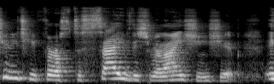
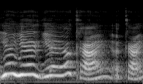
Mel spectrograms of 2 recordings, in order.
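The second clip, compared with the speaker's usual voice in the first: high, keen yeah-yeah of an eager partner; mock-eager partner babbling yes; 11 semitones higher than usual. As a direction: gush agreement to win them back. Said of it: "this person will be like".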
